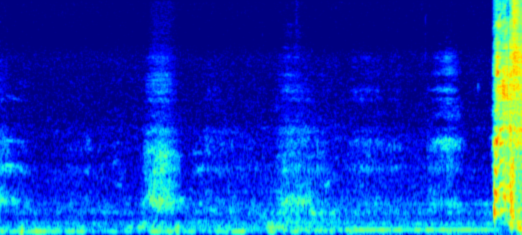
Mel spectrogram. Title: wet sneezes turning messy and snotty (he/they)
